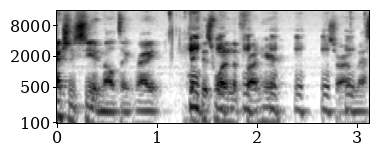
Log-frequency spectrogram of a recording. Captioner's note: snickers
